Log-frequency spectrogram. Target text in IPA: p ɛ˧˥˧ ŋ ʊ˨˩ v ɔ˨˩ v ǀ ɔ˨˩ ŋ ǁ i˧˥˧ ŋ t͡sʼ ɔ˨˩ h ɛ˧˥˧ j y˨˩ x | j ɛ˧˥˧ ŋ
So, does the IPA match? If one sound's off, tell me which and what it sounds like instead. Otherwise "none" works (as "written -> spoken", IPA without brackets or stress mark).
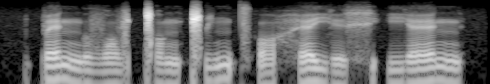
y˨˩ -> ɪ˨˩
